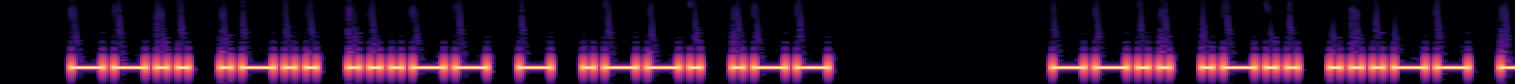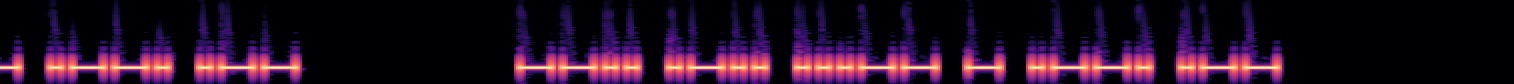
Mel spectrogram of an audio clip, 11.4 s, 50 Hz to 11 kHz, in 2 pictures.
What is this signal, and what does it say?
Morse code, heard as a keyed tone, about 30 wpm, 700 Hz. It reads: ZL3TPW ZL3TPW ZL3TPW
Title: DXCC-100 Call Signs - 6 Characters - Repeated 3x - 30wpm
